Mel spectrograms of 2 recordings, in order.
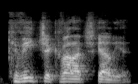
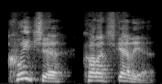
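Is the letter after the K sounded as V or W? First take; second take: V; W. First: The letter after K is sounded as V. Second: The letter after K is sounded as W. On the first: The speaker calls it wrong. "I spent ages mastering saying Kvitcha Kvaratskhelia" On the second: The speaker calls it right. "the V is a W, pronounced as a W"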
